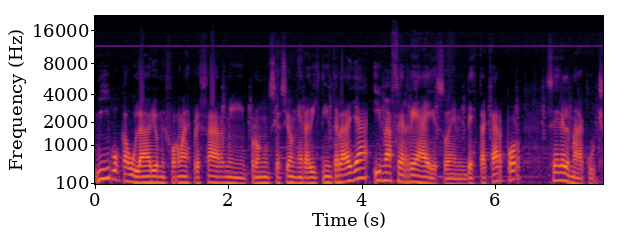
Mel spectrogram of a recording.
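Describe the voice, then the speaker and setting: Over noticeable background noise, a man talks with lively intonation. His pitch sits fairly low. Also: moderate pace. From Venezuela, Maracaibo (Zulia). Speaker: podcast host. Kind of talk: casual personal monologue. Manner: animated, colloquial.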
